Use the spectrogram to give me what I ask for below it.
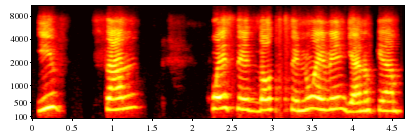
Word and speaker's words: Ibzán: Ibzán es con Z, acento en la A. Ibzán, Jueces 12:9, ya nos quedan poquito.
